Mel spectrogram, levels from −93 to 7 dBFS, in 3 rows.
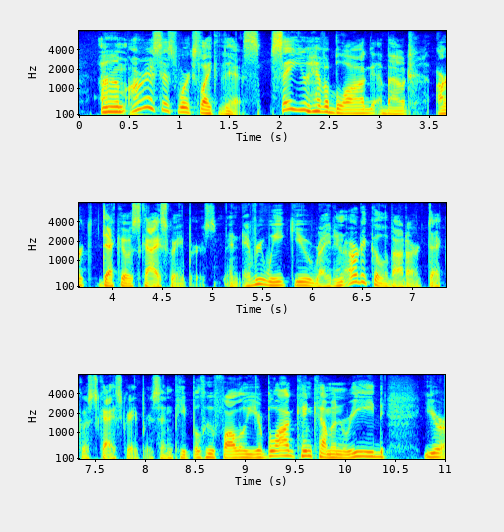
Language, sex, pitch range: English, male, 95-135 Hz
